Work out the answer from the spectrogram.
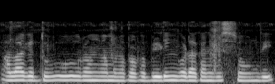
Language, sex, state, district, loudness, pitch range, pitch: Telugu, male, Andhra Pradesh, Sri Satya Sai, -13 LUFS, 180-190 Hz, 185 Hz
